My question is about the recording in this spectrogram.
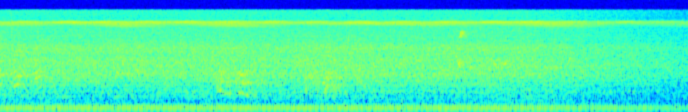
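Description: Faint outdoor ambience with a steady low hum, fading out near the end.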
